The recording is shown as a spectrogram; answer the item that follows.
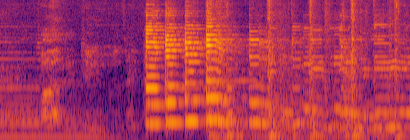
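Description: A held guitar chord rings for about a second, then about a second and a half in a country song's intro starts: Telecaster-style electric guitar picking a lead line with bent notes over a strummed acoustic guitar.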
